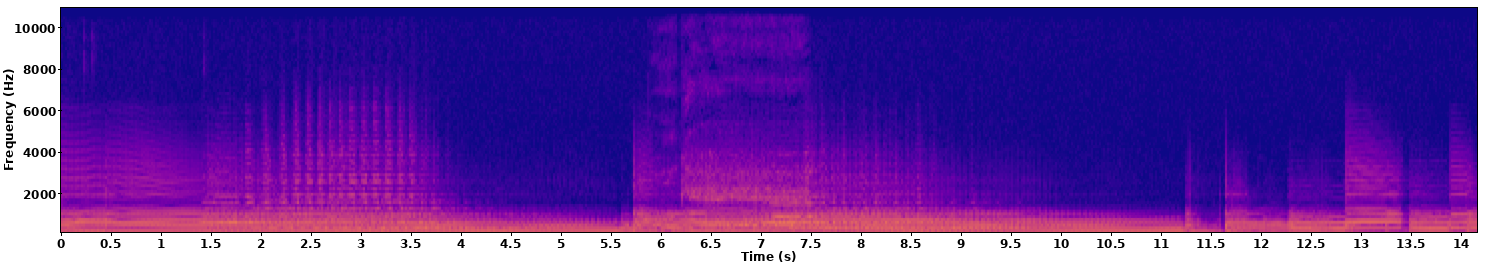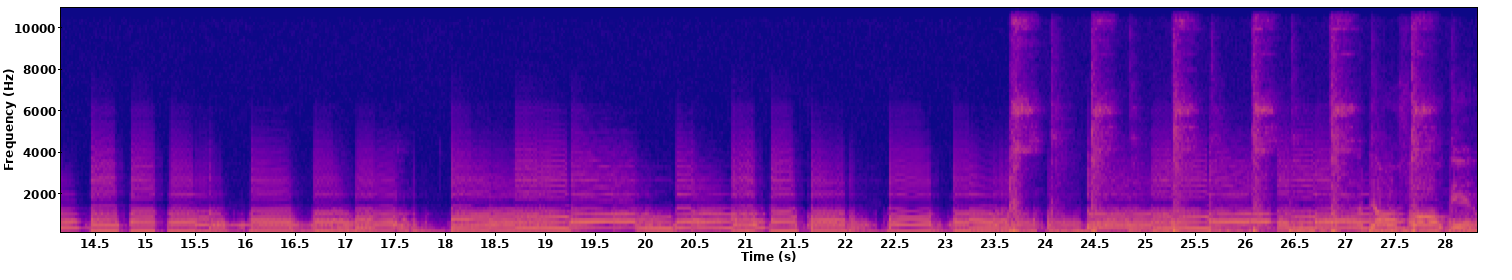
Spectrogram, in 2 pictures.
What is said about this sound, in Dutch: En het nummer wat u gaan horen is een boogie.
